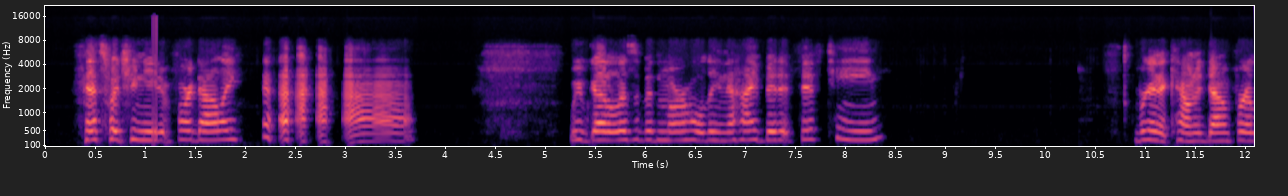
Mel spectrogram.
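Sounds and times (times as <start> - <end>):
woman laughing: 2.2 - 3.7.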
